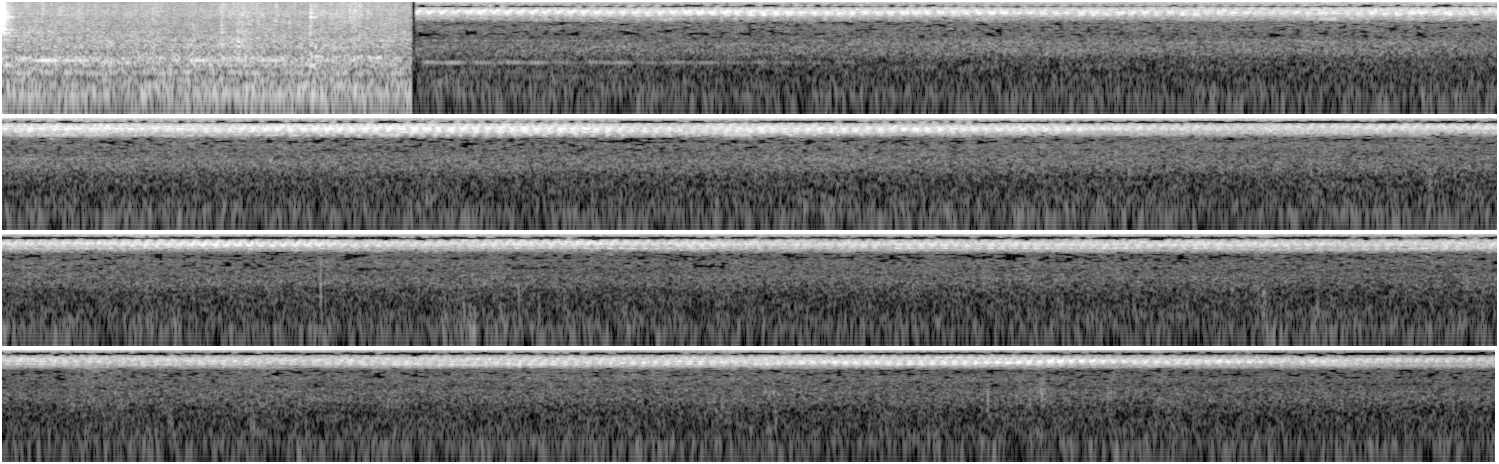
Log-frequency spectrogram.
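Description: A steady, high-pitched chorus of insects chirring in a grassy field. It starts abruptly about two seconds in, after a moment of music, and eases slightly near the end.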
